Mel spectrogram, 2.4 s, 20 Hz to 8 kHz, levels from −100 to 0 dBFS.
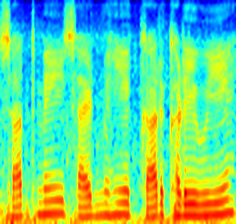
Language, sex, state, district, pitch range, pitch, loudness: Hindi, male, Bihar, East Champaran, 135-160 Hz, 150 Hz, -16 LUFS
